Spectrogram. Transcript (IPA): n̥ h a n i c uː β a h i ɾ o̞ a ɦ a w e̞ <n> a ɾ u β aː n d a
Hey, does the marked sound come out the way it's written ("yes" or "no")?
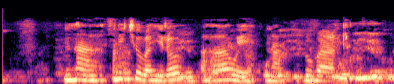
yes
